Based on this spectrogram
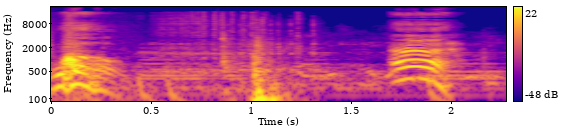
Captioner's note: door shutting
